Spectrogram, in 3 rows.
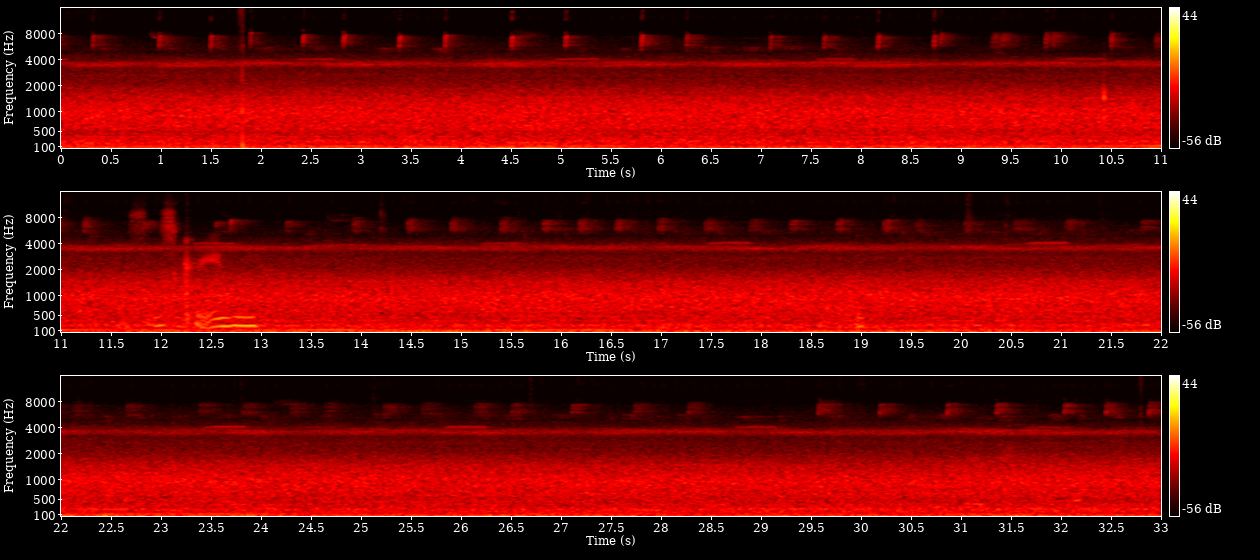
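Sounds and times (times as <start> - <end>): insects chirping: 0.0 - 33.0
steady high insect trill: 0.0 - 33.0.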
